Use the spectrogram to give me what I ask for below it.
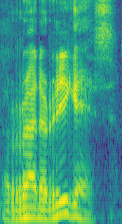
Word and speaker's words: Rodriguez: You gotta roll your R's. Ready to go? Rodriguez.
